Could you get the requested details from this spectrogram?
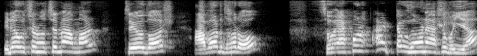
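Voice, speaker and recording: A man's voice: very high-pitched, fast, a bit bright. A man teaching a grammar lesson to students, repeating words, asking rhetorical questions and correcting his own slips. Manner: self-correcting, apologizes for slips. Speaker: grammar tutor. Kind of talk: informal classroom lesson, addressing students. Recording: dull lo-fi recording.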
